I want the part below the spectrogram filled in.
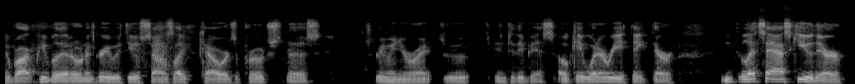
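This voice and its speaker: Deep-voiced and a bit bright, a man speaks at a moderate pace. He's a ministry teacher hosting a meandering Bible livestream from home beside a fireplace, bluntly challenging his commenters and frequently responding to his own questions.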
